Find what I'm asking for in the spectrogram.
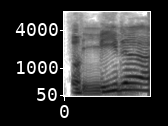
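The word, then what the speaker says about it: Fifita: They keep Noah Noah Fertitta? Is that how you pronounce his last name? – Fafita, I believe. – What is it? – I think it's Fafita. – Fafita, yeah. He's really good, and they found something with him.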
